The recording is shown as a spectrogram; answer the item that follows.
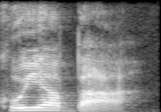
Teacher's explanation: The acute accent over the last A tells you that that's an open A sound, and also that that's where the strongest syllable is.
